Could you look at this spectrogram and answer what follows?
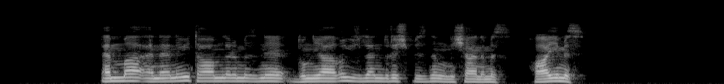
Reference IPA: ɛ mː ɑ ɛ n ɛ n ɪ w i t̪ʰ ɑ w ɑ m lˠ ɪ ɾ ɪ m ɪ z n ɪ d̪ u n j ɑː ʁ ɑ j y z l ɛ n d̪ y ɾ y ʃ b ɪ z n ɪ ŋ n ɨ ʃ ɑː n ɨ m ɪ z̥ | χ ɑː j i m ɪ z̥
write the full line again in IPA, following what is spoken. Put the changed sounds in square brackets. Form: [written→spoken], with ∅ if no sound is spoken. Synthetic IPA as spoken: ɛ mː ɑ ɛ n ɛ n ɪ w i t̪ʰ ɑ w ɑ m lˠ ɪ ɾ ɪ m ɪ z n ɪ d̪ u n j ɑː ʁ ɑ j y z l ɛ n d̪ y ɾ y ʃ b ɪ z n ɪ ŋ n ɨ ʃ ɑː n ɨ m ɪ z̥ | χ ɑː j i m ɪ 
